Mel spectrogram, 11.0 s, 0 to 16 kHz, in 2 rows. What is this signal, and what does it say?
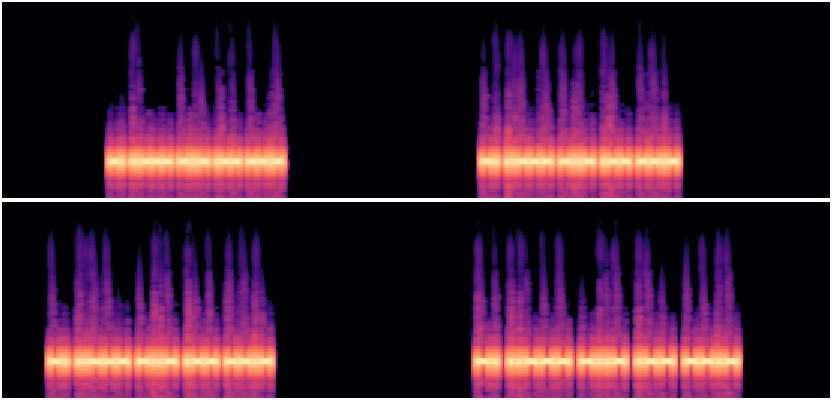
Morse code, heard as a keyed tone, about 58 wpm, 700 Hz. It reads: N2XWQ N2XWQ N2XWQ N2XWQ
